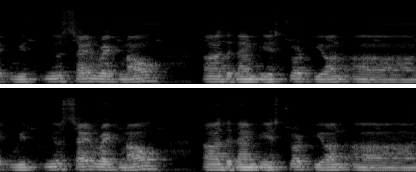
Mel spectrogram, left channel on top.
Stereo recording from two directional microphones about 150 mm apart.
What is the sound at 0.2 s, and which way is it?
Mantra, 15° right (ahead or behind).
